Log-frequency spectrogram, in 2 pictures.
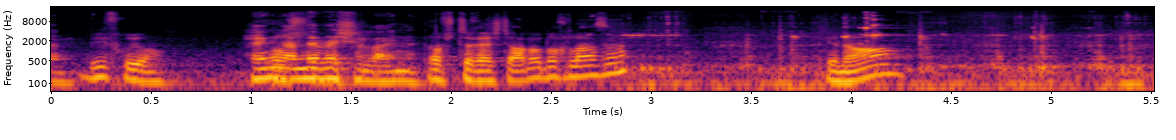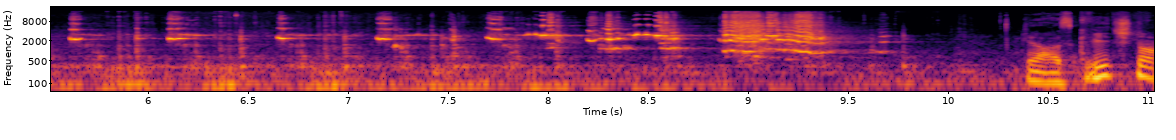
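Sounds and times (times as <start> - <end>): pasta machine squeaking: 2.5 - 10.1.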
